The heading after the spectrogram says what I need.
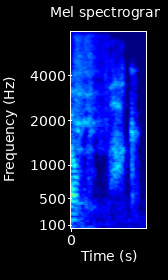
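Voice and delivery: voiceless curse under the breath; resigned curse. Retold or imitated. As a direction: let it out very softly, defeated. Retold reaction to being cornered.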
